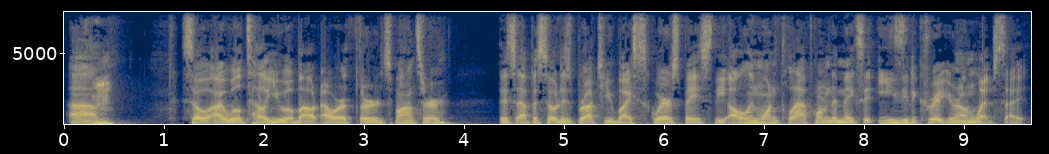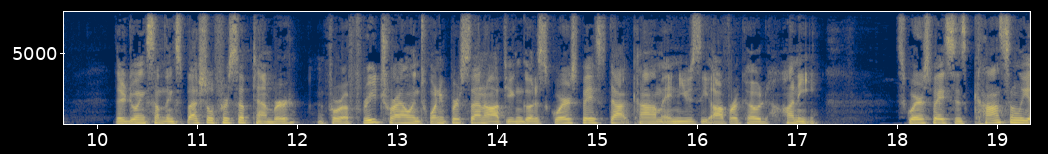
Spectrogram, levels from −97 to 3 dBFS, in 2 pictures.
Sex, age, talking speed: male, 30-49, 175 wpm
